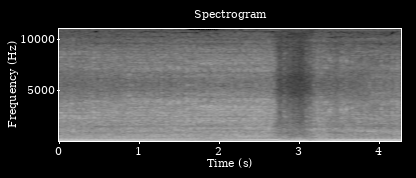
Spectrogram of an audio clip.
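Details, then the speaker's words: Ford F-250 with newly installed exhaust, under way: smooth steady drone with one brief tone shift, no rattles or leaks; much quieter than before, exhaust sounds sound. "that's what it sounds like it's uh nothing too fancy but it's certainly a lot quieter than it was"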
